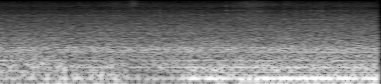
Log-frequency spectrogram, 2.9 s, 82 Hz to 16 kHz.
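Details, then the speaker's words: Masterbilt display freezer, intermittent temperature problems; 65 PSI, 210 V in and out; compressor should be running but isn't, repeated buzz-click heard as it tries to start against overload; failed capacitor. "Ooh, did you hear that? Bzz, click, bzz, click."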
